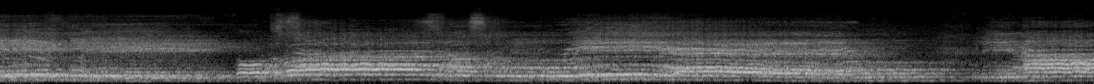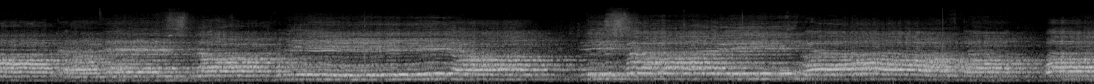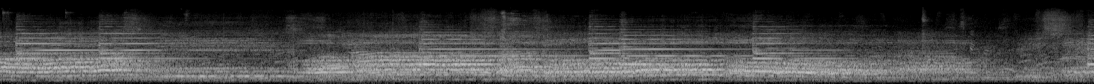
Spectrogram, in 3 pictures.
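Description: A choir singing Greek Orthodox Byzantine chant in long, separate phrases. A church bell rings over the singing in the last several seconds.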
